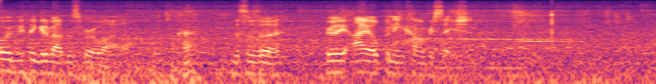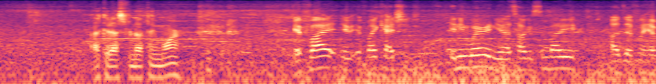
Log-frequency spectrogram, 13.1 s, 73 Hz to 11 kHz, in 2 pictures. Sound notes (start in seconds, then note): 8.3 laughs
